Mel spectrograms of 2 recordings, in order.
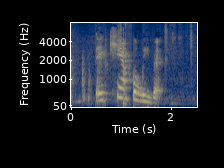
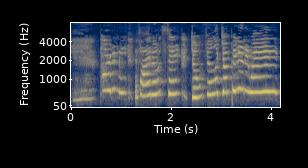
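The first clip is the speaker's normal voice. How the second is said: Goldilocks voice; 13 semitones higher, 5 dB louder than usual. A narrator's reading. Goldilocks excusing herself to the bears, very high. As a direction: say it like a flustered little girl leaving.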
